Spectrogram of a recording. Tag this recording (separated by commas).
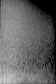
Music, Snare drum, Musical instrument, Drum, Percussion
